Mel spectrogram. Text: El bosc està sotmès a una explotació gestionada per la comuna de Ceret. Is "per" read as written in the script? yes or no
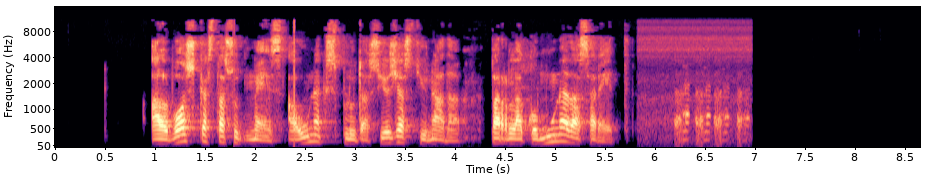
yes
